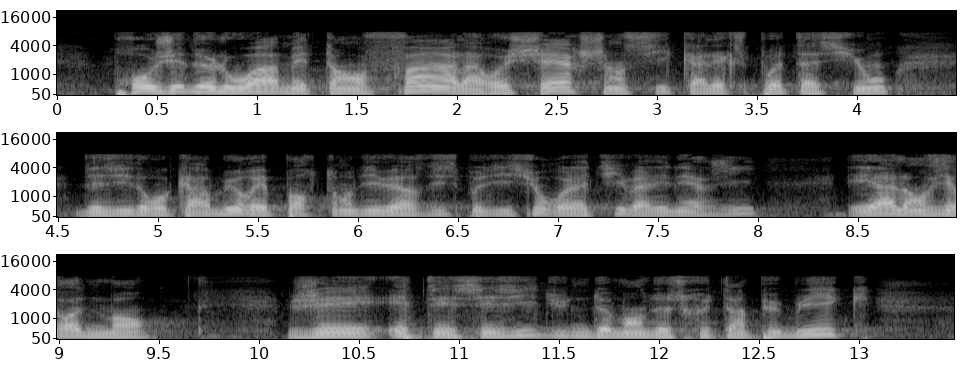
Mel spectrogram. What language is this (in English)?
French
